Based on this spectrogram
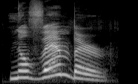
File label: "November", alfabeto aeronáutico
